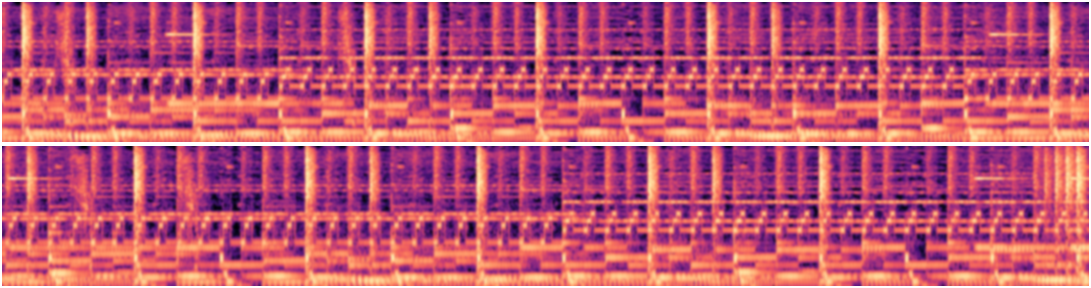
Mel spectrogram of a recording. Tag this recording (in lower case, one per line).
music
